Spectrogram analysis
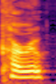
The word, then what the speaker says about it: cwrw: Actually saying cwrw is just, again, if you see like a W or a Y, if you see like a W in a space that sounds like it should be a U, say it like that. So it's a K and a Ru.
